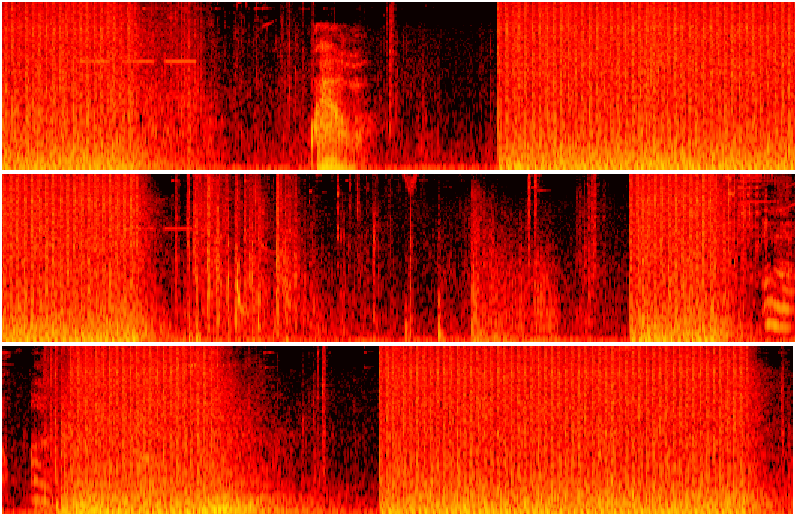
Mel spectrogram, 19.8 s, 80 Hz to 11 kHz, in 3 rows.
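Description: Video game gunfire in The Division 2, with long loud bursts of rapid automatic fire separated by short quieter gaps and a brief spoken exclamation.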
